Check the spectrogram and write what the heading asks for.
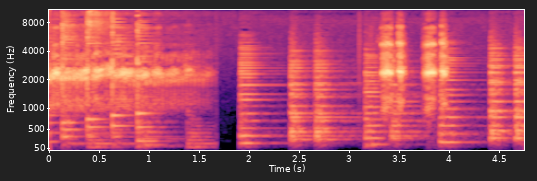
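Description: A frog croaks over and over in quick, buzzy bursts, low to mid in pitch and fairly loud, broken by one short pause. No one speaks.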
